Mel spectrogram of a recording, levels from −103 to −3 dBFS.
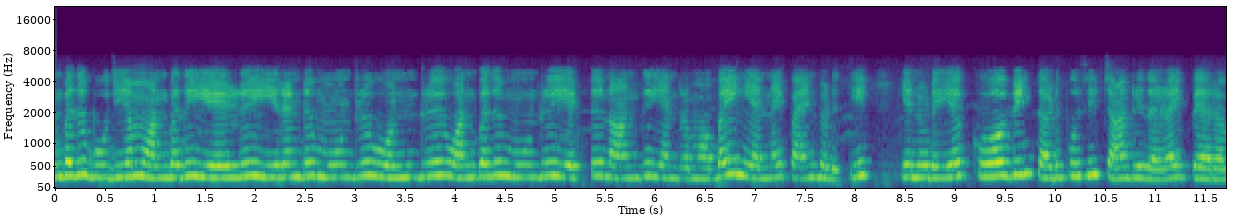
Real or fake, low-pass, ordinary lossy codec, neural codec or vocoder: real; 7.2 kHz; none; none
